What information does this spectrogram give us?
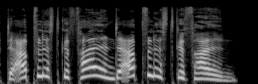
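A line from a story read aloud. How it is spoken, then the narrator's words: Woman shouting from crowd. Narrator (German): schrie eine Weiberstimme aus dem Volk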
